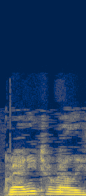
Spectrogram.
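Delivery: plain reading voice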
